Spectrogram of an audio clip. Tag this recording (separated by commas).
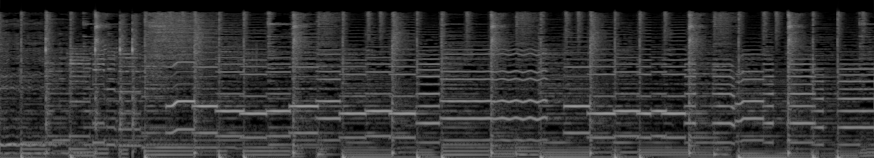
Singing, Music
